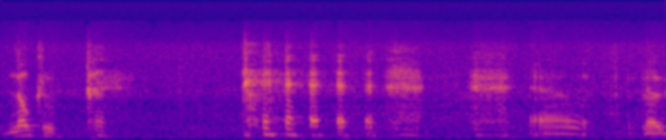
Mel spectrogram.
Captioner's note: laughter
